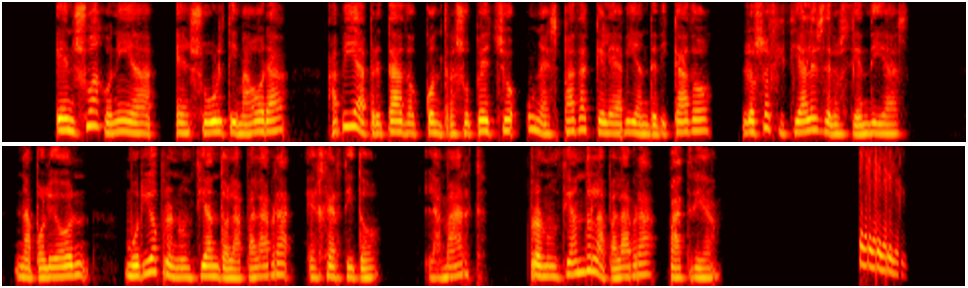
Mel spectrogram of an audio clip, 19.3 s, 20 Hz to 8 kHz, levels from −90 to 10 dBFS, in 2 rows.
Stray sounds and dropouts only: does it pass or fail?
fail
